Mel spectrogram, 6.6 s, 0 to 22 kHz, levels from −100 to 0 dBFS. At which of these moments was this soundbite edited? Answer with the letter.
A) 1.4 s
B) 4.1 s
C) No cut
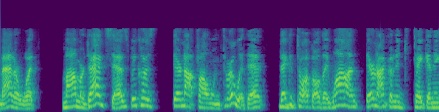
B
